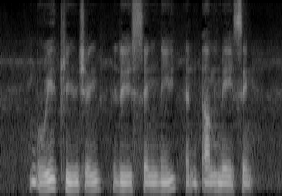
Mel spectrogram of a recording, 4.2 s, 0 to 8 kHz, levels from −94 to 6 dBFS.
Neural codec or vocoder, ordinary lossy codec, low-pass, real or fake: codec, 16 kHz, 1 kbps, FunCodec, trained on LibriTTS, 50 frames a second; none; none; fake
